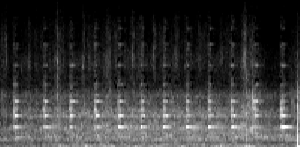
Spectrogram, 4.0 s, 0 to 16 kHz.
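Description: Rear brake rotor of a 2009 Pontiac G6 spun by hand on its hub, turning freely with a faint, even ticking and a light ring, about five or six ticks a second. It rolls smoothly now that a replacement caliper is fitted: the old caliper was binding the rotor so it would not turn.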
